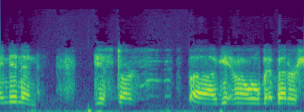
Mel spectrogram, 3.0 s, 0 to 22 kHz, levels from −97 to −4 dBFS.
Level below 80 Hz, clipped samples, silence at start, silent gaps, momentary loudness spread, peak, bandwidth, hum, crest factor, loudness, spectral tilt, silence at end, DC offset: -44 dBFS; under 0.1%; 0 s; none; 17 LU; 0 dBFS; 5 kHz; none; 18 dB; -18 LUFS; -4.5 dB/octave; 0 s; under 0.1%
